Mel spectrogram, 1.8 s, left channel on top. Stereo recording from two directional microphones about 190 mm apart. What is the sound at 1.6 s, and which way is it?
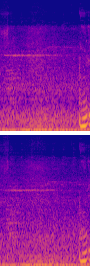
Speech, 15° left (ahead or behind).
